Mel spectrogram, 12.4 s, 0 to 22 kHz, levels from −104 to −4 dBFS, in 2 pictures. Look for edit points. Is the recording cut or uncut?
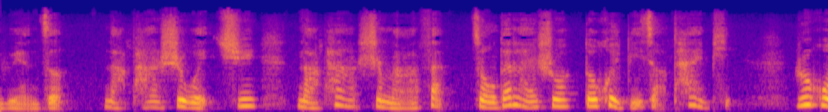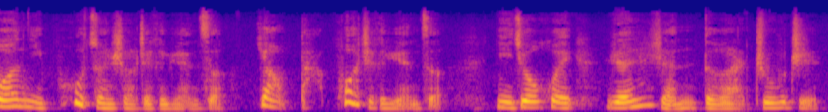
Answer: cut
